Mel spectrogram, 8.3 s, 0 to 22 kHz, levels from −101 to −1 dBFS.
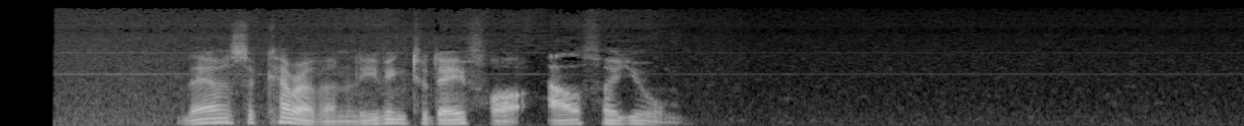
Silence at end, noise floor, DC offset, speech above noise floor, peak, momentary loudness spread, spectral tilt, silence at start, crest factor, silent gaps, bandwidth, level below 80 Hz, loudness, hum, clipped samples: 3.8 s; -68 dBFS; under 0.1%; 37 dB; -10 dBFS; 22 LU; -6 dB/octave; 0.35 s; 24 dB; none; 16.5 kHz; -60 dBFS; -31 LUFS; none; under 0.1%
